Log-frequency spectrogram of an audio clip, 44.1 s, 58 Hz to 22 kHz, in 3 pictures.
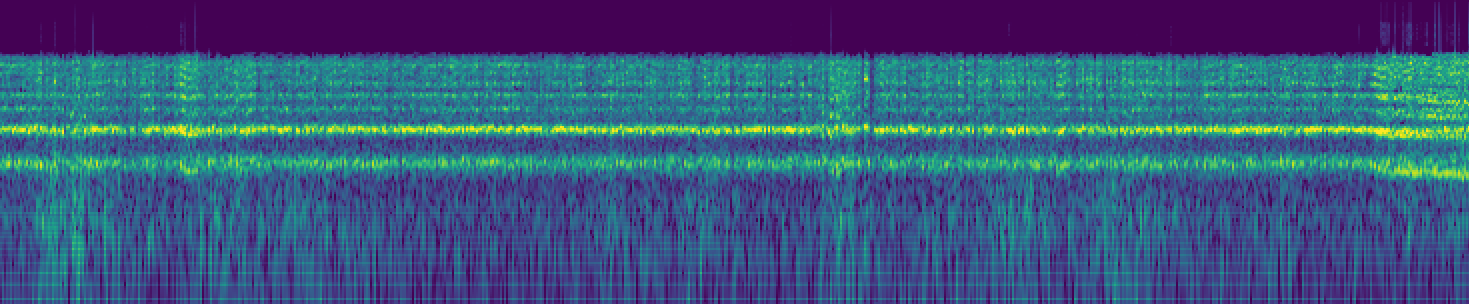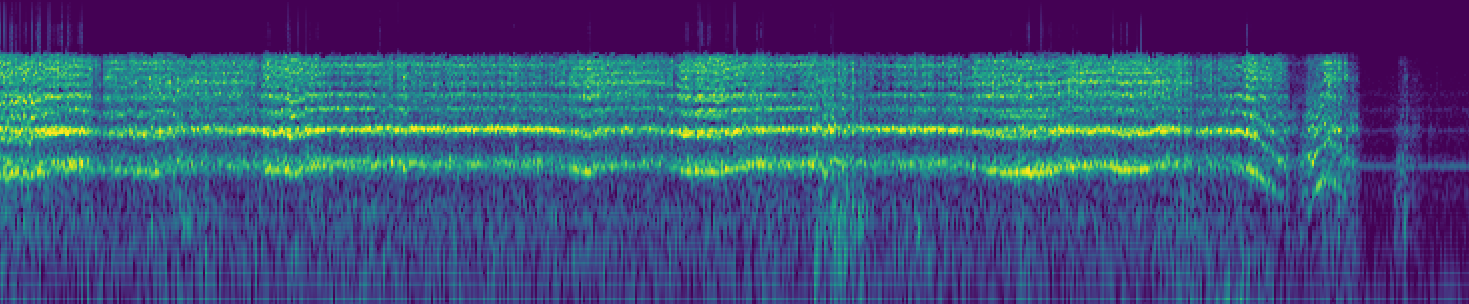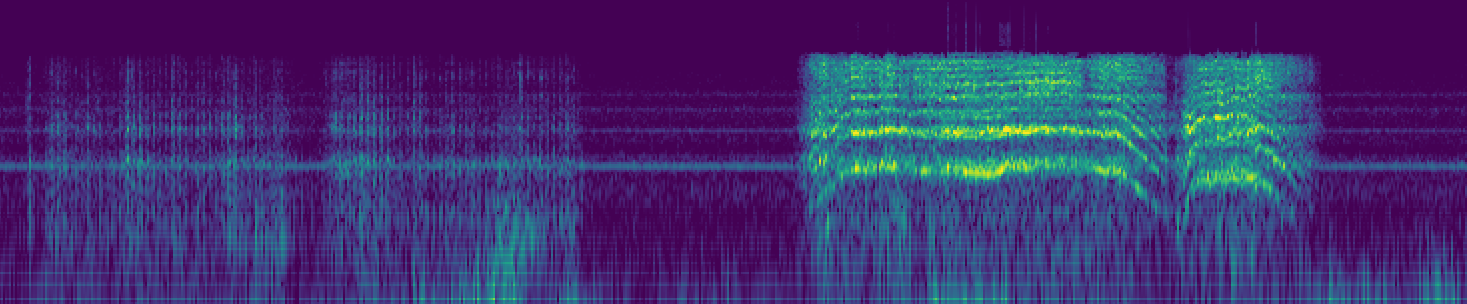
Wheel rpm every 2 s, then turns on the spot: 230, 230, 240, 230, 240, 230, 230, 220, 220, 230, 220, 230, 220, 180, 30, 20, 20, 10, 30, 210, 150, 20.
30-36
